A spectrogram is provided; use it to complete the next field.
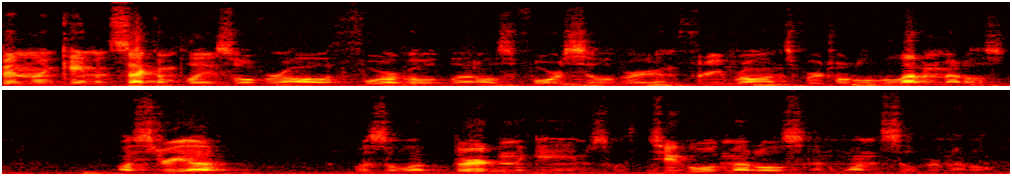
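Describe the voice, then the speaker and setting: A man talks at a fairly quick pace with medium pitch, ordinary pitch variation and big swings in loudness, over noticeable background noise. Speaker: co-host of a school history project radio broadcast. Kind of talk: mock 1920s radio broadcast, scripted co-host talk.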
